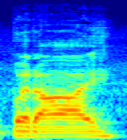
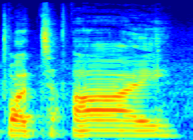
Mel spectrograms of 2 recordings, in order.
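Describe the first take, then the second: First: The two words run together as one linked unit. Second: The two words are said separately and carefully. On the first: "we'll say" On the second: "Instead of saying"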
